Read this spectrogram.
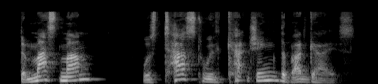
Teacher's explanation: So when you get these sounds together, like here, masked and tasked, then k often disappears. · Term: elision of k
